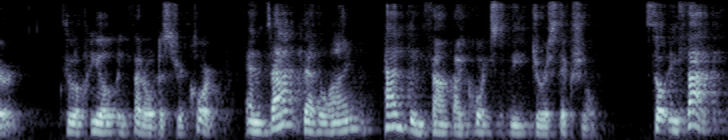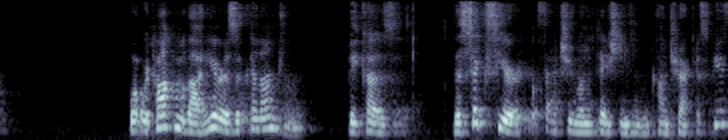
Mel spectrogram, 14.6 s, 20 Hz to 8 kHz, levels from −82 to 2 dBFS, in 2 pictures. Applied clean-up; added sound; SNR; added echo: neural mask model DeepFilterNet 3.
